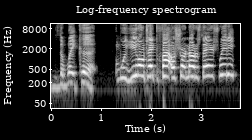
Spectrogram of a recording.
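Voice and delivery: a hammed-up country gal host getting fired up, calling people honey and sweetie; hillbilly show host. Joke MMA show host ranting about Liz Carmouche, loud high hillbilly voice. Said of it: "that was a flash into the M M A frontier".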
